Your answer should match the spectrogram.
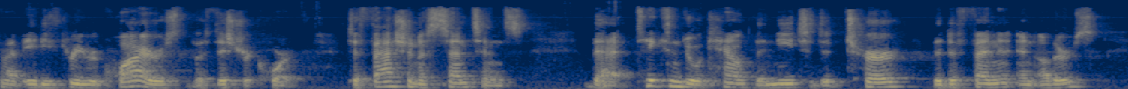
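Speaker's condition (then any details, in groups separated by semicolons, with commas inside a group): No condition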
